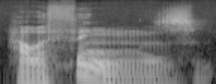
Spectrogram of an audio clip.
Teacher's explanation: I think the word things would be the stressed word in this little question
